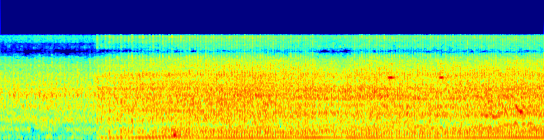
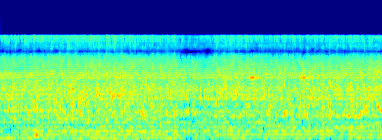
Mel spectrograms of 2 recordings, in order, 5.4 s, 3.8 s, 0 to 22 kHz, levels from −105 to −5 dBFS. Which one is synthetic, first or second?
second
